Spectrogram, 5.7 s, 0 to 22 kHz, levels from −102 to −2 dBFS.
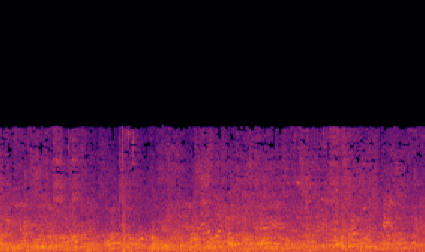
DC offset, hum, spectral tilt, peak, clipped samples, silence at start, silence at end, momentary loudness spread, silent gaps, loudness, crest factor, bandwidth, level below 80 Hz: under 0.1%; none; -4.5 dB/octave; -18 dBFS; under 0.1%; 0 s; 0 s; 3 LU; none; -31 LUFS; 14 dB; 11.5 kHz; -50 dBFS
